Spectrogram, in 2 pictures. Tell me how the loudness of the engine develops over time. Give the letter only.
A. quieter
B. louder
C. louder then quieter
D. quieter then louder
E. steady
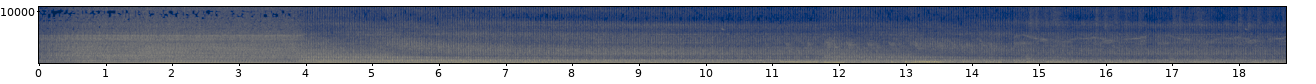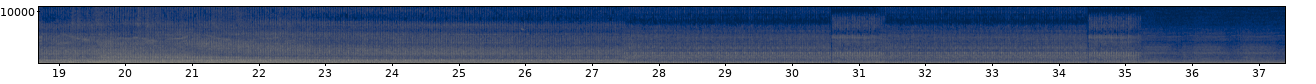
A.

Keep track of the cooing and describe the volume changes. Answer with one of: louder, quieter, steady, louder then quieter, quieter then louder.
quieter.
